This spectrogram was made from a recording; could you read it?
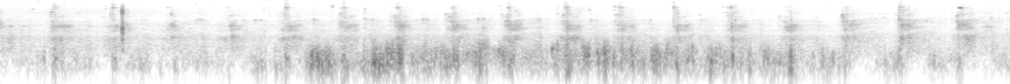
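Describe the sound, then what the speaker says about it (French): A mare's hooves thud as she departs from a slower gait into a canter-gallop, rhythmic footfalls on soft arena ground, moderately close but faint, with no talk. "Alors là, on a un départ au galop."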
